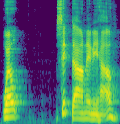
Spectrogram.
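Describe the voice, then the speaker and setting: A man's voice: medium pitch, takes it slowly, pushed and bright, pitched above the performer's own voice. A man voicing a stiff, exasperated young Englishman who speaks in a clipped, brusque way. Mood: brusque impatience.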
